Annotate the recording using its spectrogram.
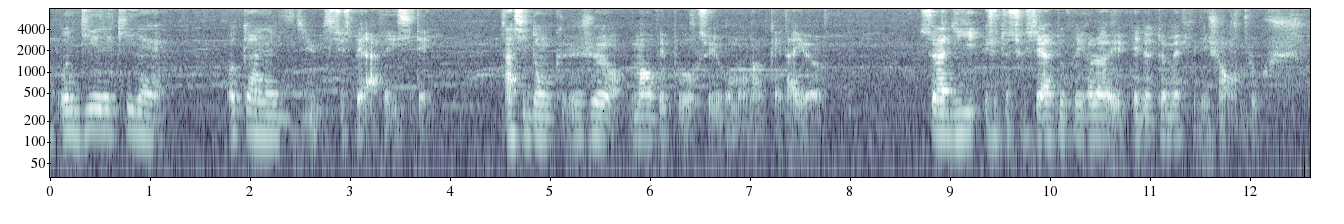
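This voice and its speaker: A man's voice: medium pitch, gravelly, far from the mic. A secretive detective murmurs in a put-on mafia accent, as a man plays him in a video game let's play. The voice sits in a roomy space, well back from the mic, with a faint hiss underneath.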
